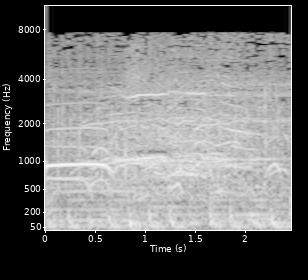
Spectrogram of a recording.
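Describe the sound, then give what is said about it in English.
A crowd cheers at an exciting Black Friday sale, a dense, continuous roar of shouts and whoops over a brief stretch. “This is the sound of an exciting Black Friday sale.”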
